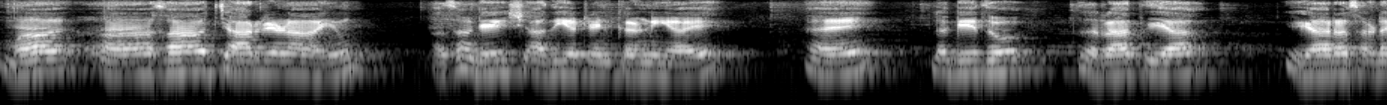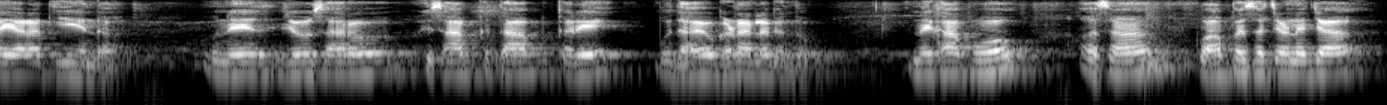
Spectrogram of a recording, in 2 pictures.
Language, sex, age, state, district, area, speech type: Sindhi, male, 60+, Delhi, South Delhi, urban, spontaneous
